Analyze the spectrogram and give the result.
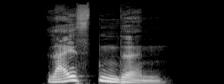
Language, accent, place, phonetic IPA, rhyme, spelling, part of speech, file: German, Germany, Berlin, [ˈlaɪ̯stn̩dən], -aɪ̯stn̩dən, leistenden, adjective, De-leistenden.ogg
- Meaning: inflection of leistend: 1. strong genitive masculine/neuter singular 2. weak/mixed genitive/dative all-gender singular 3. strong/weak/mixed accusative masculine singular 4. strong dative plural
